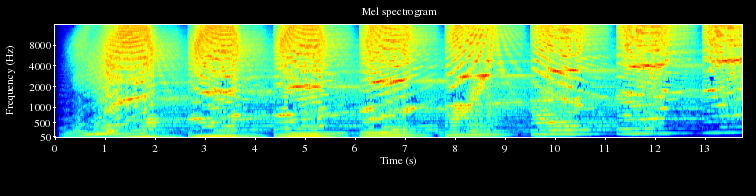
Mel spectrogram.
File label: Tonal Risers (140 BPM) 8bar C; Revealed Tonal Risers Vol. 2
